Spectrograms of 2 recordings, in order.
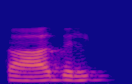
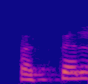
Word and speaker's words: Kathal: And not to confuse this with Kadal. I think Kathal. Kathal is the right The pronunciation.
